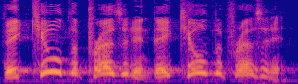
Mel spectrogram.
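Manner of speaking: high, soft, mildly tearful mother; a touch of a weeping mom repeating the news; grieving mother. Retold or imitated. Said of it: "She said".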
